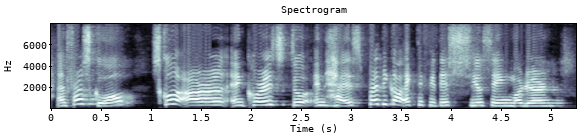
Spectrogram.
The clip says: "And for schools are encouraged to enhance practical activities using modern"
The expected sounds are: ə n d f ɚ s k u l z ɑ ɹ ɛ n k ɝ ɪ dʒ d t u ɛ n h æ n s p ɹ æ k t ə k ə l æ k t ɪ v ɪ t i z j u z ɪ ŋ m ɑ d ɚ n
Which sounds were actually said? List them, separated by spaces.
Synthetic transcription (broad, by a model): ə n f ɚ s k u l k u l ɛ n k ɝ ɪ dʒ t u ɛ n h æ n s p ɹ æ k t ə k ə l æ k t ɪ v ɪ t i s j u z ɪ ŋ m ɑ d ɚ n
